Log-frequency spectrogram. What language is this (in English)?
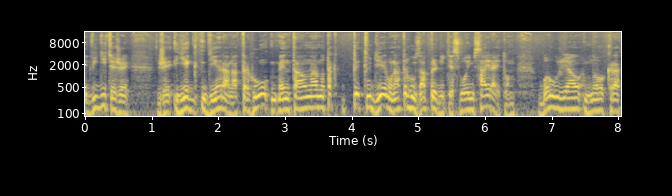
Slovak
